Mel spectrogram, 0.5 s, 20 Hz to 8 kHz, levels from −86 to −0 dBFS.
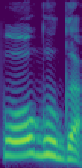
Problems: none marked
